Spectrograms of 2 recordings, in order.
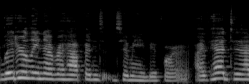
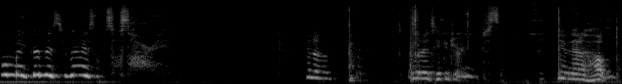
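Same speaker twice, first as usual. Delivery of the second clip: crying, tearful voice, higher pitch; 8 semitones higher, 4 dB quieter than usual. Host ranking a list reacts to one entry, in a crying voice. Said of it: "I hate all my voices when I'm crying".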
